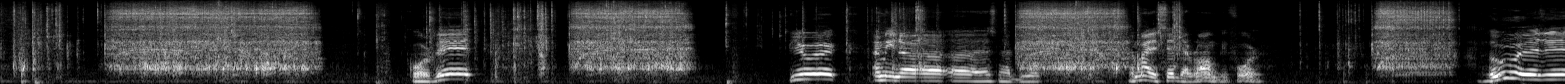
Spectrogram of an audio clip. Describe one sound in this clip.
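A small toy motor whirs in repeated bursts.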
